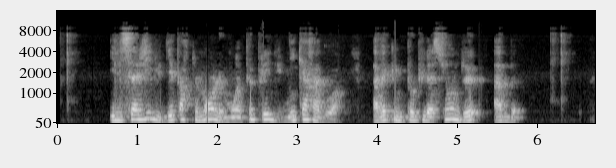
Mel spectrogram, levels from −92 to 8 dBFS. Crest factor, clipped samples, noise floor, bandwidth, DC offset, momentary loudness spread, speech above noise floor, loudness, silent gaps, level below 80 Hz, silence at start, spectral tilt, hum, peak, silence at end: 16 dB; under 0.1%; -54 dBFS; 9.4 kHz; under 0.1%; 16 LU; 37 dB; -18 LUFS; none; -54 dBFS; 0.1 s; -5.5 dB/octave; none; -2 dBFS; 0.35 s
